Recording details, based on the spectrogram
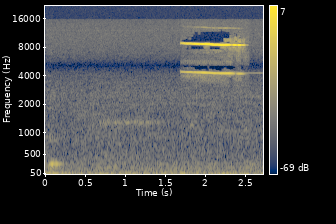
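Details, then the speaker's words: A hummingbird snoring while in torpor, a sleep-like rest state: after quiet room hiss, a single high, thin, whistling squeal lasting under a second. "I thought you were going to be really excited by the snoring hummingbird that's what it sounds like right"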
